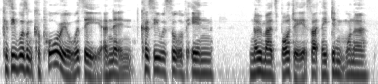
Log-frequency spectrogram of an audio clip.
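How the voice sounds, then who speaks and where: A man's voice: mid-range voice, moderate pace, gravelly, darkish tone, no echo. A man casually discussing comic books as a podcast host, blunt and opinionated. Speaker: podcast book club host.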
